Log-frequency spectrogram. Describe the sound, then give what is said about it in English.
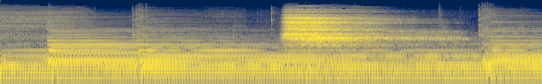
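Slow breathing in and out during a guided relaxation exercise, one fuller breath swelling midway, soft and airy over a steady, droning music bed. “Let your head relax and breathe in and out.”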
